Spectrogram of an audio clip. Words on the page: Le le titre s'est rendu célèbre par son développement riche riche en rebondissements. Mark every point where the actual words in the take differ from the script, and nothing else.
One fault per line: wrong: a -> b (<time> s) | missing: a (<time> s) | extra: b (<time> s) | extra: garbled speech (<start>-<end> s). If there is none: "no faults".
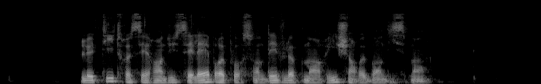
missing: le (1.0 s)
wrong: par -> pour (2.2 s)
missing: riche (3.5 s)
